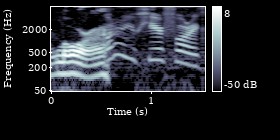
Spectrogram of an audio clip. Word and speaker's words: Lara: I guess in this game she pronounced her name Lara, but I feel like in the previous section, in the So, previous games, it was more Laura.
